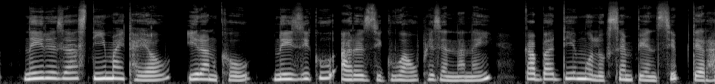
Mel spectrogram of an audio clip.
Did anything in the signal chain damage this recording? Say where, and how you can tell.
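Yes. Two isolated sharp clicks in the speech, at 3.30 s and 5.91 s, each a thin vertical line across the spectrum. These are likely dropped samples in the driver or buffer stage. A handful of samples go missing, so the waveform jumps abruptly.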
